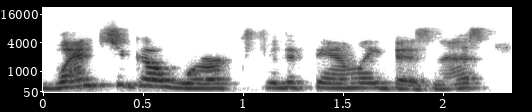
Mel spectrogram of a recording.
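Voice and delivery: ordinary talk, nothing marked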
